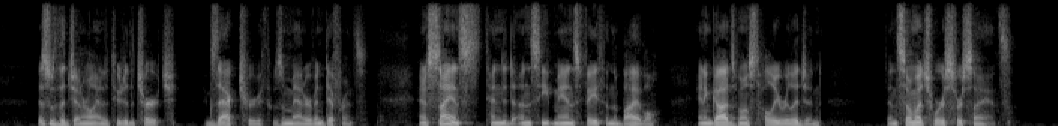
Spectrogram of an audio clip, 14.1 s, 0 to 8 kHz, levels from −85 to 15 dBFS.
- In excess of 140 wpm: Yes, average, 165 wpm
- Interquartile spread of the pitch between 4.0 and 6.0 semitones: No, average, 3.3 semitones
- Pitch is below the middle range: Yes, low, 115 Hz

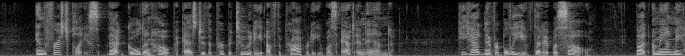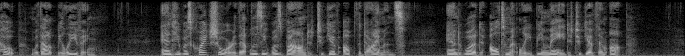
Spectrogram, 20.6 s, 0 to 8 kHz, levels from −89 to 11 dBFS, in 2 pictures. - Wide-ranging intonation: No, average, 4.6 semitones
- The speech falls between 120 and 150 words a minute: No, average, 165 wpm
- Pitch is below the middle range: No, medium, 180 Hz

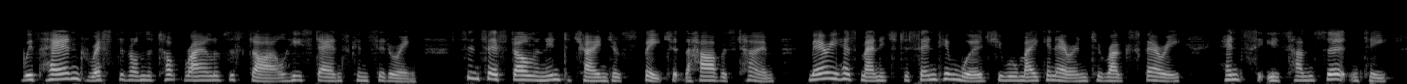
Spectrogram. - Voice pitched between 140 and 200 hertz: Yes, high, 190 Hz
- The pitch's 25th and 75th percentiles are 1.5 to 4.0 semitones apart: No, average, 4.5 semitones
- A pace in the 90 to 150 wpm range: No, average, 175 wpm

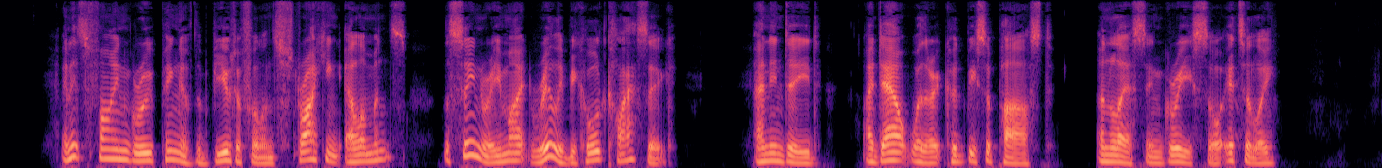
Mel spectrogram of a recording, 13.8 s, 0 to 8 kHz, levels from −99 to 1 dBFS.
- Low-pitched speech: Yes, low, 125 Hz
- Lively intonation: Yes, wide, 6.1 semitones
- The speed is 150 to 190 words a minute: No, slow, 135 wpm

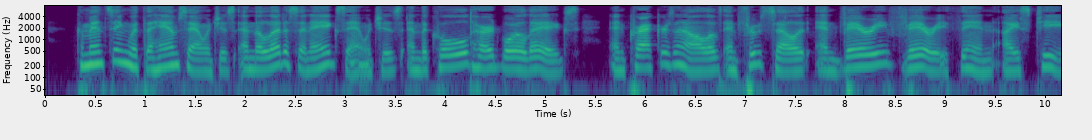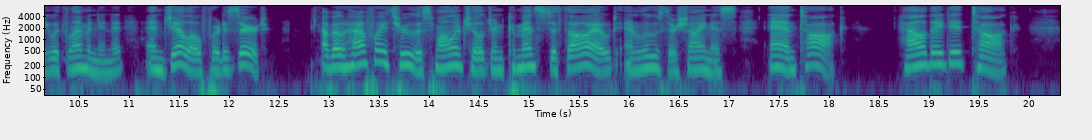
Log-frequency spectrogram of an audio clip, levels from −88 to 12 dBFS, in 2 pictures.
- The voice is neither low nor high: Yes, medium, 180 Hz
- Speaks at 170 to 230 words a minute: Yes, average, 175 wpm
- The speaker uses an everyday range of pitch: Yes, average, 4.7 semitones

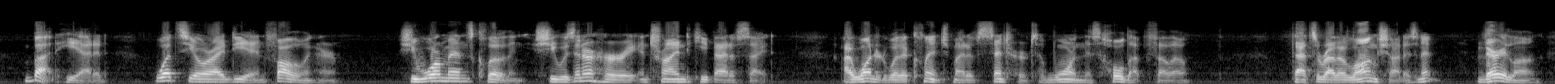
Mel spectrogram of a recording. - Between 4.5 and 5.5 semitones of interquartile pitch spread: No, average, 4.1 semitones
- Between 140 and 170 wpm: No, average, 185 wpm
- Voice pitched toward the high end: No, low, 110 Hz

